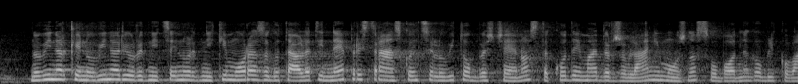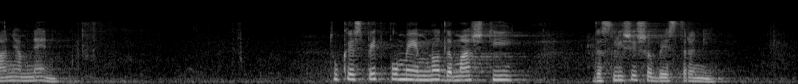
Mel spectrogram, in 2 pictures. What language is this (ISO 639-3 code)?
slv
